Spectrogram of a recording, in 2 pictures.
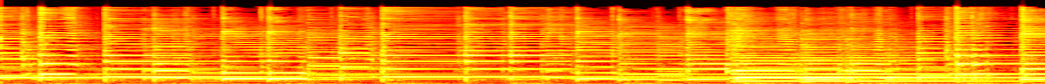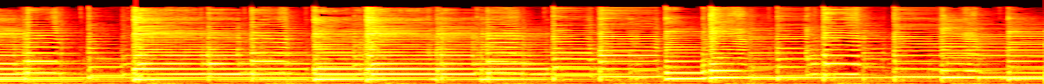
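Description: Irish bouzouki played solo with a pick, running a quick jig melody of single notes over low strings left ringing underneath.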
